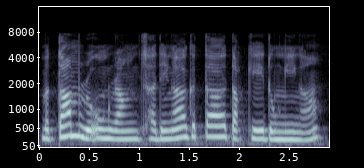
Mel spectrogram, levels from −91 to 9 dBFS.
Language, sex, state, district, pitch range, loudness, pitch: Garo, female, Meghalaya, West Garo Hills, 220-265 Hz, -14 LUFS, 230 Hz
